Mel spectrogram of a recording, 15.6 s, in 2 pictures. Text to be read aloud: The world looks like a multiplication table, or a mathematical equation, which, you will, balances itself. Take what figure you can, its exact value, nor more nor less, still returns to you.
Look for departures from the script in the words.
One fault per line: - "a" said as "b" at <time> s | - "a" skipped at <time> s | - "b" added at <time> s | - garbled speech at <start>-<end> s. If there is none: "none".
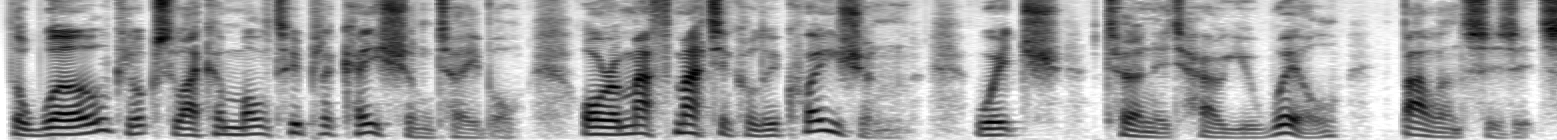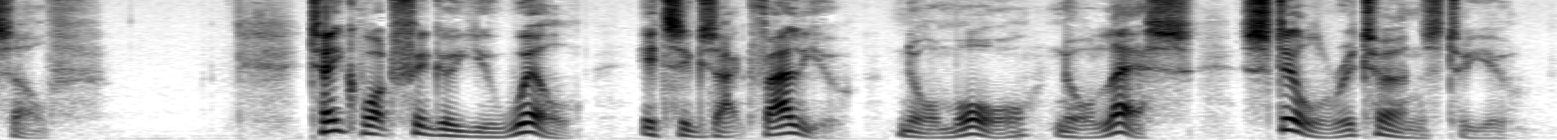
- "turn it how" added at 5.5 s
- "can" said as "will" at 10.3 s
